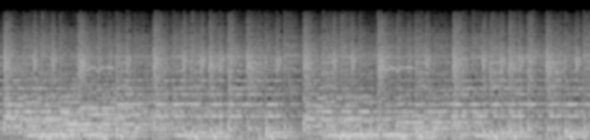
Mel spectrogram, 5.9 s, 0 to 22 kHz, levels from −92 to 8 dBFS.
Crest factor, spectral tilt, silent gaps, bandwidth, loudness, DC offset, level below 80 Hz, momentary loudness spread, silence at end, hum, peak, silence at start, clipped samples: 12 dB; -4.5 dB/octave; none; 16 kHz; -13 LUFS; under 0.1%; -28 dBFS; 3 LU; 0 s; none; -2 dBFS; 0 s; under 0.1%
